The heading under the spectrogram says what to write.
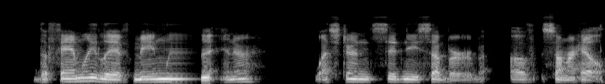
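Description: From 1.71 to 2.03 s, just after "family lived", about 0.3 s of speech is lost, most likely to a long network dropout. The receiver fills the whole gap with a buzzy, smeared continuation of the last sound. No silence is left before the speech resumes at "inner western". On a spectrogram the harmonics freeze into blurred, repeating bands. In the waveform that stretch has an unbroken, evenly decaying envelope.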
